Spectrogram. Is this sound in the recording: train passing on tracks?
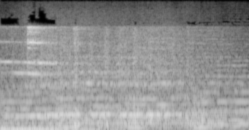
yes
